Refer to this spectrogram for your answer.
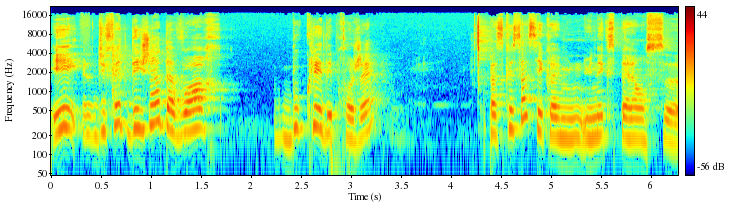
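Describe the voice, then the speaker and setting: The voice moves at a fairly slow pace with lively intonation and long, frequent pauses. Noticeable background noise is present. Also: woman, fairly high pitch for a woman. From Switzerland. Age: 40s. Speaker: novelist and art teacher. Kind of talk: casual interview. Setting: over coffee. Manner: hesitant, many fillers.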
